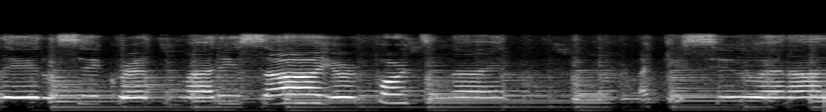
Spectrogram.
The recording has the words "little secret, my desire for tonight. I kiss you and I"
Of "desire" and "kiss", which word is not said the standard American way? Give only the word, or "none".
desire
